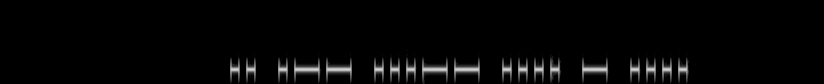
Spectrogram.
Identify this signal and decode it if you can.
Morse code, heard as a keyed tone, about 15 wpm, 700 Hz. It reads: IW3HTH
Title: DXCC-100 Call Signs - 6 Characters - Repeated 3x - 15wpm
